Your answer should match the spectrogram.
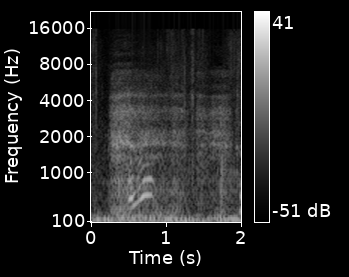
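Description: Kawasaki dirt bike engine idling as a low, steady rumble. A brief rising vocal sound comes about half a second in.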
